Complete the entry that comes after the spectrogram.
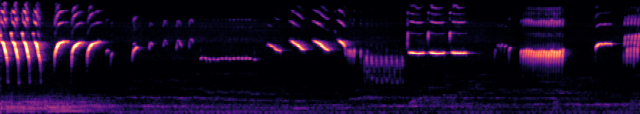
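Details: Lively white canary song of rising whistled notes in rapid series, a short steady trill, slurred swoops, bright piping notes and harsh buzzy rolls.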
